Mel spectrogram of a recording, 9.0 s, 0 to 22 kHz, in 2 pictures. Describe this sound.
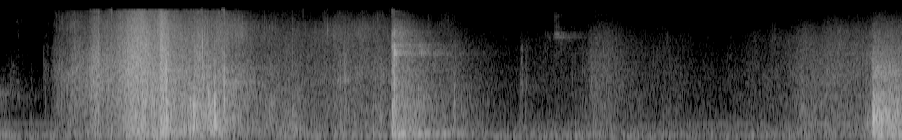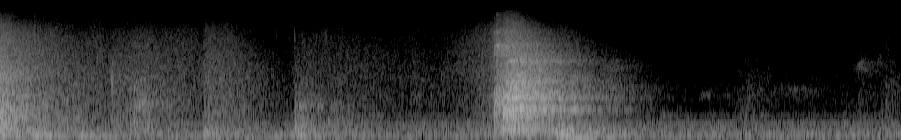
garbage bag (3)
Plastic garbage bag full of junk picked up and tossed away from the microphone.
Recorded with AKG condenser microphone M-Audio Delta AP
